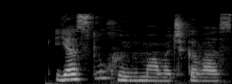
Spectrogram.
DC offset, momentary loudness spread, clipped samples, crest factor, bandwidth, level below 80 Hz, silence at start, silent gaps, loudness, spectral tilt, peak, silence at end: under 0.1%; 8 LU; under 0.1%; 18 dB; 11.5 kHz; -66 dBFS; 0.45 s; none; -31 LUFS; -4 dB/octave; -14 dBFS; 0 s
